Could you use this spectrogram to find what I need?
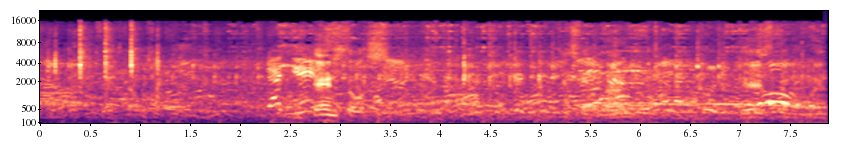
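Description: A crowd of people chatters and cheers loudly.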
